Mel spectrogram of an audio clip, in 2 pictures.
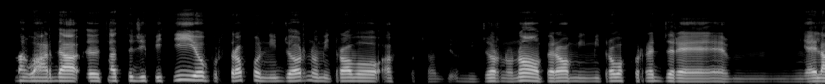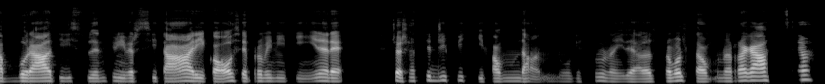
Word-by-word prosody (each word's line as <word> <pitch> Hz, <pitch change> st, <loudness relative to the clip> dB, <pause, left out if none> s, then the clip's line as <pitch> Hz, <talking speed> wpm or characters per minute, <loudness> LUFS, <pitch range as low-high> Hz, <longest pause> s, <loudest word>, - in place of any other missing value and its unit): Ma 175 Hz, -, -3 dB
guarda, 165 Hz, 0 st, +3 dB
uhm, 165 Hz, 0 st, 0 dB
ChatGPT 170 Hz, -1 st, -5 dB
io 200 Hz, -3 st, +3 dB
purtroppo 180 Hz, +2 st, -3 dB
ogni 155 Hz, -2 st, -6 dB
giorno 170 Hz, +2 st, -1 dB
mi 150 Hz, -3 st, -10 dB
trovo 160 Hz, 0 st, +1 dB
a 150 Hz, -, -10 dB, 0.3 s
cioè 130 Hz, -, -27 dB
oddio, 130 Hz, +1 st, -29 dB
ogni 135 Hz, -2 st, -28 dB
giorno 145 Hz, -1 st, -4 dB
no, 170 Hz, -1 st, +3 dB
però 155 Hz, +1 st, +2 dB
mi 150 Hz, -1 st, -13 dB
mi 145 Hz, 0 st, -15 dB
trovo 160 Hz, +3 st, -1 dB
a 160 Hz, -, -12 dB
correggere, 145 Hz, -3 st, -2 dB
mhmm, 130 Hz, 0 st, -27 dB
elaborati 150 Hz, +2 st, +4 dB
di 150 Hz, -, -12 dB
studenti 150 Hz, +2 st, -11 dB
universitari, 150 Hz, +1 st, +2 dB
cose, 150 Hz, +4 st, +2 dB
prove 155 Hz, -1 st, -6 dB
in 150 Hz, -, -12 dB
itinere, 145 Hz, +1 st, 0 dB, 0.4 s
cioè -, -, +3 dB
ChatGPT 185 Hz, -1 st, -12 dB
fa 140 Hz, -, -1 dB
un 150 Hz, +2 st, -9 dB
danno 135 Hz, 0 st, -9 dB
che 140 Hz, 0 st, -26 dB
tu 170 Hz, -, -21 dB
non 160 Hz, -4 st, -10 dB
hai 135 Hz, -1 st, -10 dB
idea. 130 Hz, -1 st, -6 dB
L'altra 135 Hz, +3 st, -3 dB
volta 170 Hz, -6 st, 0 dB
una 150 Hz, 0 st, -7 dB
ragazza 185 Hz, +5 st, +4 dB
155 Hz, 165 wpm, -22 LUFS, 140-165 Hz, 0.4 s, elaborati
